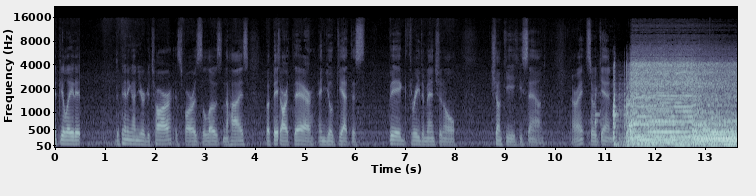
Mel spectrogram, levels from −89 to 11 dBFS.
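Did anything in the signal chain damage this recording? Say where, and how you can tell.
Yes. Damaged data in a compressed stream hit the codec stage: corrupted bytes made the decoder misread frames and hunt for the next valid header. That is heard as short blips at 0.50 s, 9.30 s and 13.10 s, and a longer disruption from 4.43 to 4.47 s.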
